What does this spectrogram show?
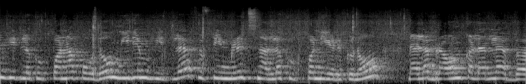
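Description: Pandan-leaf-wrapped chicken deep-frying in hot oil, sizzling as a skewer turns the wraps. A pitched voice, like singing, runs over the frying and is the loudest sound.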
